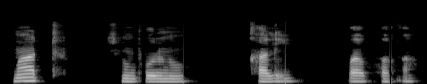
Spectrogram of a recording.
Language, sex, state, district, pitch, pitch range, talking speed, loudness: Bengali, male, West Bengal, Purulia, 135 Hz, 135-145 Hz, 85 wpm, -23 LUFS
